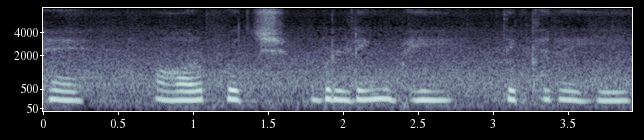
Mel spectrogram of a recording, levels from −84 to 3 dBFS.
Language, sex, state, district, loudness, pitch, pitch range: Hindi, female, Madhya Pradesh, Dhar, -17 LUFS, 225 Hz, 220-235 Hz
